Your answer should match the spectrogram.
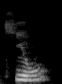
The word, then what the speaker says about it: Chiron: Donc Kiron l'astrologie ça s'écrit Chiron et moi je dis Kiron. Kiron en anglais c'est quand même plus stylé.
